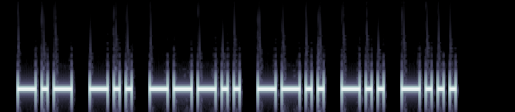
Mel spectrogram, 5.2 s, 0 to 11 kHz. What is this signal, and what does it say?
Morse code, heard as a keyed tone, about 20 wpm, 700 Hz. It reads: KD8ZDB
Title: USA Call Signs - 6 Characters - Repeated 3x - 20wpm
